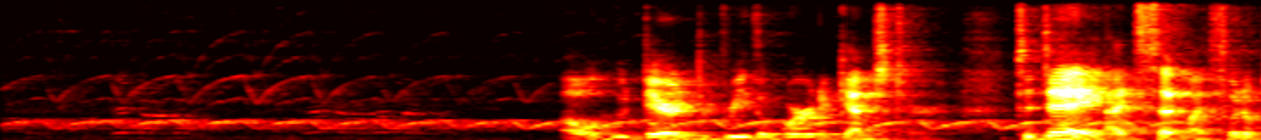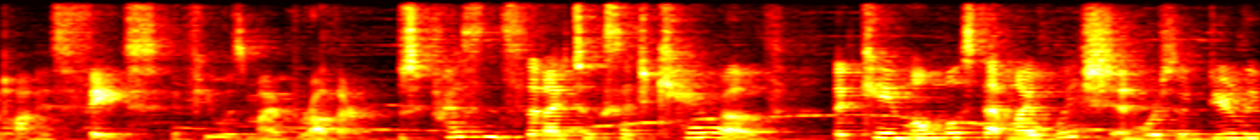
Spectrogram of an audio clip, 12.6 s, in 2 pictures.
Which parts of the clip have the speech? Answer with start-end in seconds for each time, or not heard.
2.8-12.5.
